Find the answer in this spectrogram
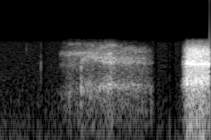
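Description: A person's audible breath, about a second long, starting about half a second in. Just before the end a voice starts speaking.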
